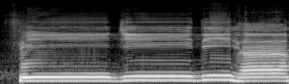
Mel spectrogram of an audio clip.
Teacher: huruf Fi dipanjangkan dua harakat karena di depannya terdapat Ya Sukun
